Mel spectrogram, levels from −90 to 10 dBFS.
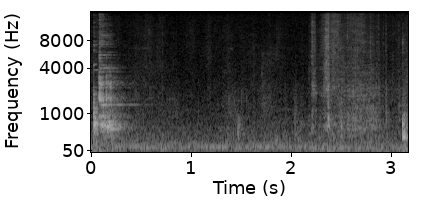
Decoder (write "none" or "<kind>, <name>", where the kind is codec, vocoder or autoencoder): none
